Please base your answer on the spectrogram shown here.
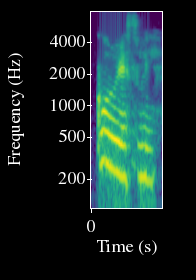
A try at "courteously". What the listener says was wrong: Courteously. Courteously. Yeah, make sure you get this T. Courteously.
